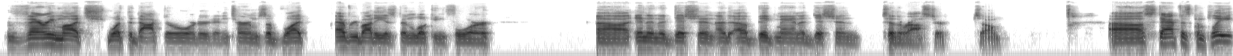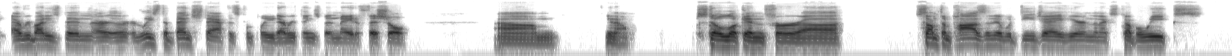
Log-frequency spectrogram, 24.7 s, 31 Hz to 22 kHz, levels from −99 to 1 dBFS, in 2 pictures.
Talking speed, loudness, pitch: 160 wpm, -23 LUFS, 125 Hz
